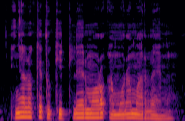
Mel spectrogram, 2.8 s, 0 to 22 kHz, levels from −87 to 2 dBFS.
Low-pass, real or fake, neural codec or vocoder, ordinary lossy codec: none; real; none; none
